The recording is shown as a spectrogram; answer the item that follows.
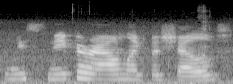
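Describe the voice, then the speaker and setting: A woman player chatting casually at a tabletop game, quick and lively. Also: a little high, dull audio, a little hiss or hum.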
